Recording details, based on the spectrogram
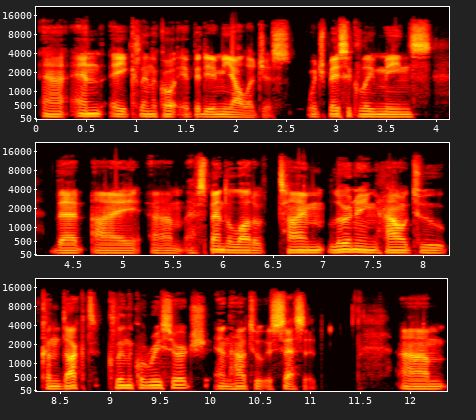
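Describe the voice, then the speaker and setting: A man with a Dutch accent speaks in a low, level voice, pausing often on ums and uhs as he explains things earnestly. The recording is dry and close, with no room sound. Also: dry recording. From Netherlands. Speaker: podcast host, physician. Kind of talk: solo podcast monologue.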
